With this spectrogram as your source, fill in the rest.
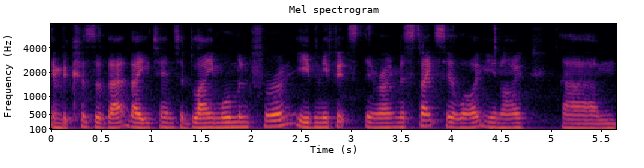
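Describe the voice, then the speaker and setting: At a moderate pace, the voice is dark and mellow in tone, somewhat breathy, with fairly even intonation. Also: man, medium pitch for a man. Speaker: YouTuber / vlogger. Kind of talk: casual monologue to camera. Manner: halting, with many fillers; partly reading from screens.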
